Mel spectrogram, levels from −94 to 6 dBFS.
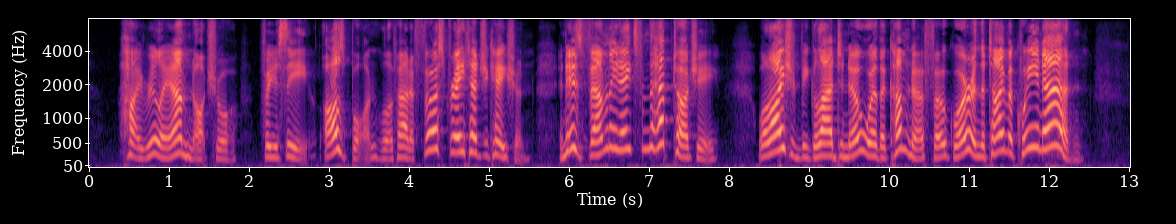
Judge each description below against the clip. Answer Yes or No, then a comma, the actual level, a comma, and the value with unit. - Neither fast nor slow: Yes, average, 190 wpm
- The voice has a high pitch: Yes, very high, 255 Hz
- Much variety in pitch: Yes, wide, 8.2 semitones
